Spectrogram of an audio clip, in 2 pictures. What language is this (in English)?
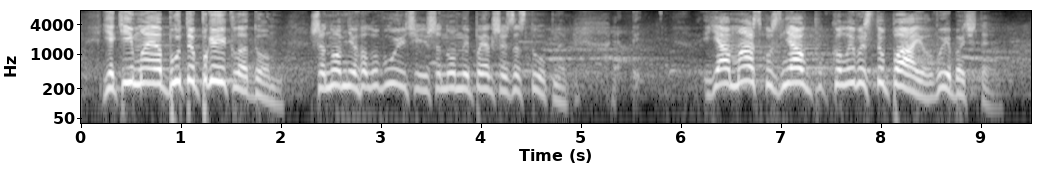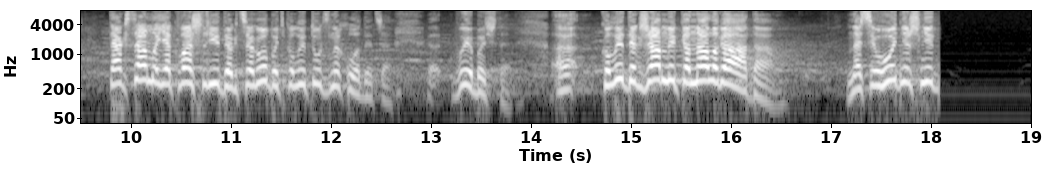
Ukrainian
